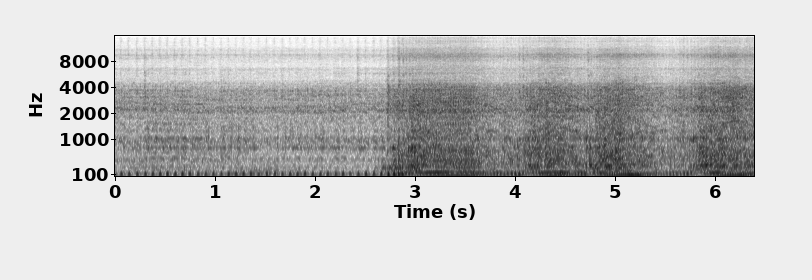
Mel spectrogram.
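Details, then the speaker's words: Yamaha Aerox 155 scooter that rattled when hot, after teardown and reassembly: even, quiet idle and smooth throttle blips with no rattle; the noise is gone. "yung before natin kalasin yung aerox ganito sa Kaingay after natin mabuo mga tropa ito na siya natatahimik"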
